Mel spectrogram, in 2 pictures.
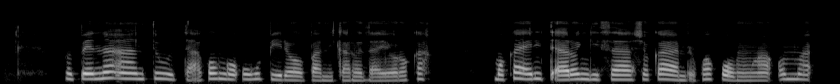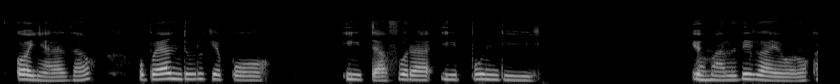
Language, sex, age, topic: Oshiwambo, male, 18-24, finance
